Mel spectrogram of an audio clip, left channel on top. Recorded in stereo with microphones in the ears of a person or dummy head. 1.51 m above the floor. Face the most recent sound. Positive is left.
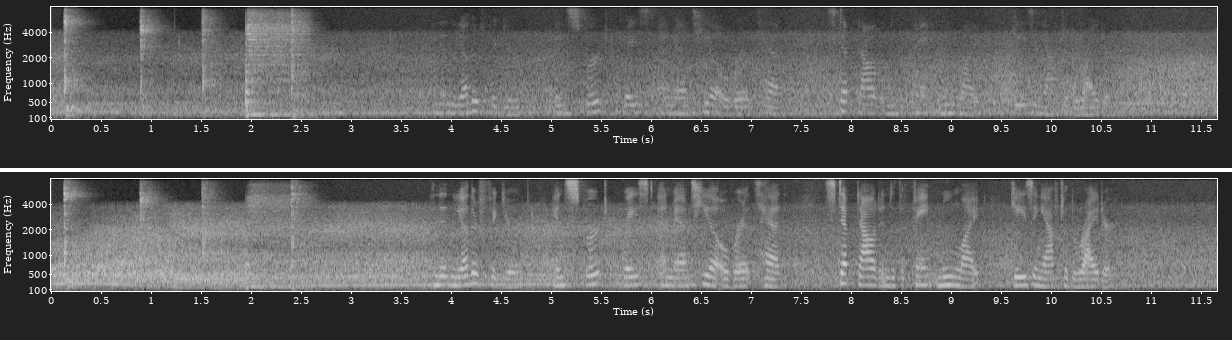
turn(degrees=-80)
